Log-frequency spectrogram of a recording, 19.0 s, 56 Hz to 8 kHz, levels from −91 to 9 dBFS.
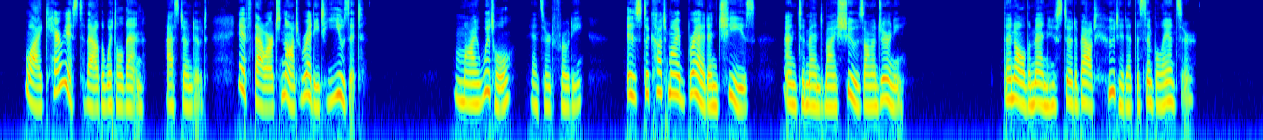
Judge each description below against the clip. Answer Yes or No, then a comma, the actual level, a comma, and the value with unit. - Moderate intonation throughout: Yes, average, 4.7 semitones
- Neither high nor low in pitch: No, high, 205 Hz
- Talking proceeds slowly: No, average, 150 wpm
